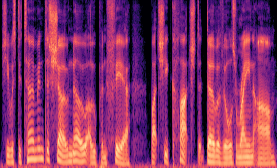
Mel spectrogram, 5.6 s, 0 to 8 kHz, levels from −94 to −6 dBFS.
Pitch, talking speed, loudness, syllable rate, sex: 110 Hz, 150 wpm, -18 LUFS, 4.4 syllables/s, male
